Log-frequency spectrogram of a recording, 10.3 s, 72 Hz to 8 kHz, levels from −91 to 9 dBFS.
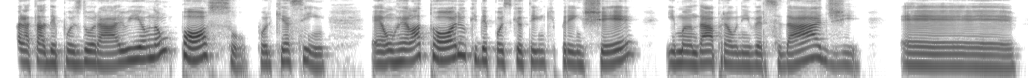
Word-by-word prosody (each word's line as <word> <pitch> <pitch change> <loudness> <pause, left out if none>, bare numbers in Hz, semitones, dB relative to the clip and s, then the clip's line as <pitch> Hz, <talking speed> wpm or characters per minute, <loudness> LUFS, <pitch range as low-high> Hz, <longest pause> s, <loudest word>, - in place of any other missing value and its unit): pra 190 -4 0
tá 190 0 +1
depois 180 0 -3
do 190 - +1
horário 170 +2 +2
e 220 - +2
eu 230 0 +4
não 320 +11 +1
posso, 245 - +3
porque, 170 +2 -5
assim, 195 -5 -4 0.5
é 175 - -1
um 190 - +1
relatório 230 +5 +3
que 260 - -8
depois 200 -3 -2
que 190 - -2
eu - - -1
tenho 185 0 -5
que 180 - -23
preencher 180 - 0 0.3
e 180 - -4
mandar 180 0 +3
para 180 -1 -5
a - - -2
universidade 165 +3 0 0.4
eh, 155 -3 -3
180 Hz, 160 wpm, -24 LUFS, 165-210 Hz, 0.5 s, eu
